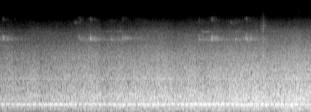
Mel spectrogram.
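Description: Berlin S-Bahn electric train approaching along a curved track: a steady hum with rolling noise that grows louder as it nears, with faint high squeaks on and off.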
